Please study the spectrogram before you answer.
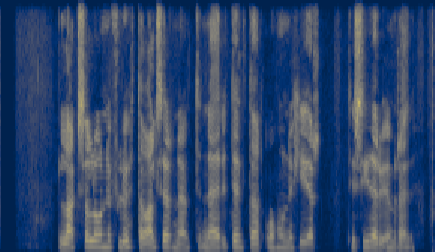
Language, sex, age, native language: Icelandic, female, 30-39, Icelandic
